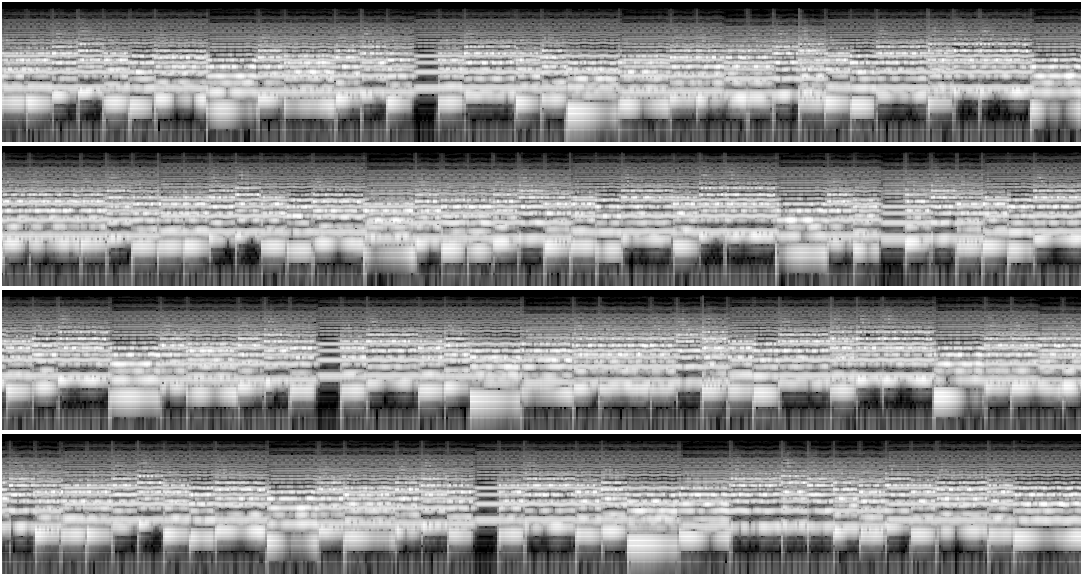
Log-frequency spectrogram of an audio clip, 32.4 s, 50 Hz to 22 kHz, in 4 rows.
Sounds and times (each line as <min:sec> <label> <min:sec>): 0:00.0 Melody 0:32.3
